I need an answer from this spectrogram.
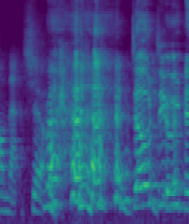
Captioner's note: both laugh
